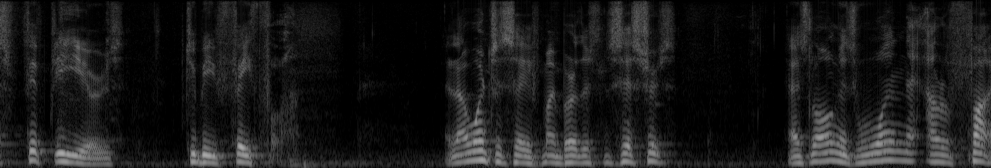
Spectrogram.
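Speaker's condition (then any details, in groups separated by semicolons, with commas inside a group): ALS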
